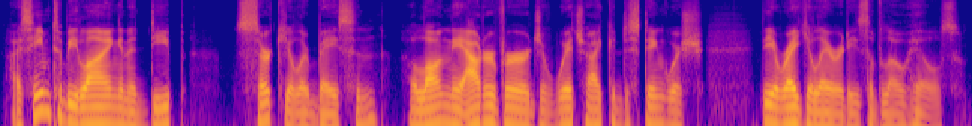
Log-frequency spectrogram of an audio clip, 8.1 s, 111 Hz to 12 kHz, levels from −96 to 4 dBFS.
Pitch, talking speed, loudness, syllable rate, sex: 105 Hz, 180 wpm, -23 LUFS, 5.8 syllables/s, male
